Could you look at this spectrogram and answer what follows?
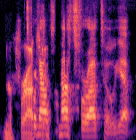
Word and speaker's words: NOS4A2: license plate NOS4A2, but it's pronounced Nosferatu.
